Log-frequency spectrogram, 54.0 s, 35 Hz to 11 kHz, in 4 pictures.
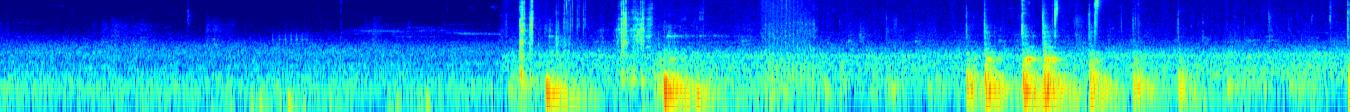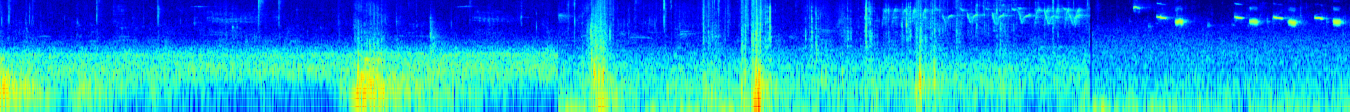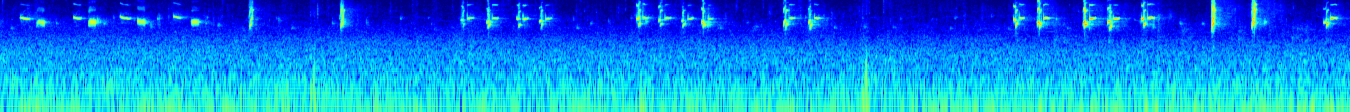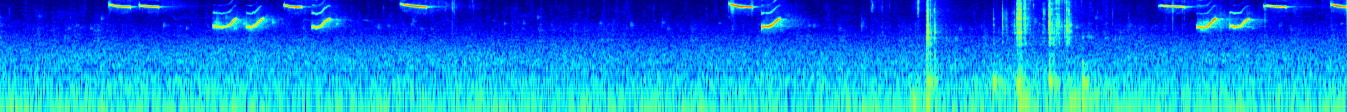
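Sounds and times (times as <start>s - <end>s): sharp knocks: 5.1s - 15.2s
birds calling: 5.1s - 24.4s, 41.6s - 43.8s, 44.5s - 44.8s, 47.8s - 48.3s, 49.6s - 53.9s.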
